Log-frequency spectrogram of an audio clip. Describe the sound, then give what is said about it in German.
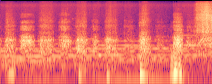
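A man gasps as he opens his eyes, making a couple of short, breathy intakes of air that rise faintly over soft sustained music. “Du siehst, wie er die Augen wieder aufmacht. Und ein bisschen einatmen.”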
